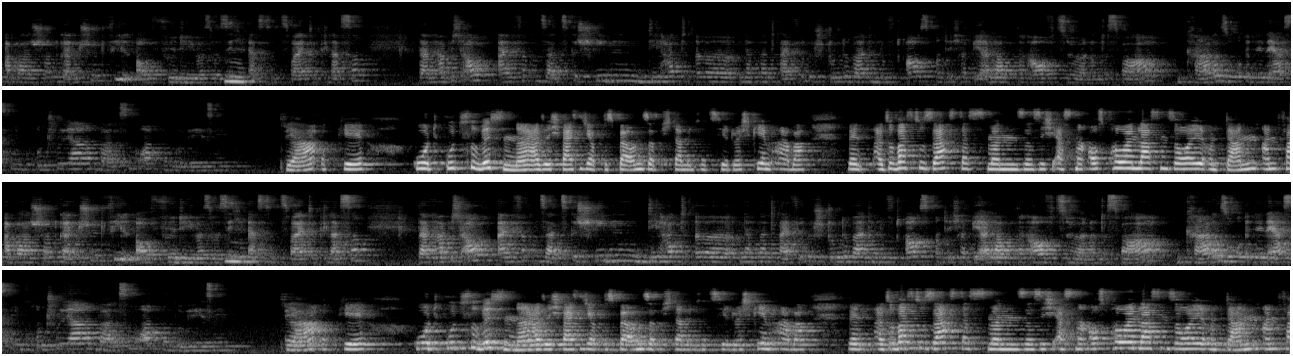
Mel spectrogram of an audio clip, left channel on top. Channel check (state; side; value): normal; both; correlation 0.62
